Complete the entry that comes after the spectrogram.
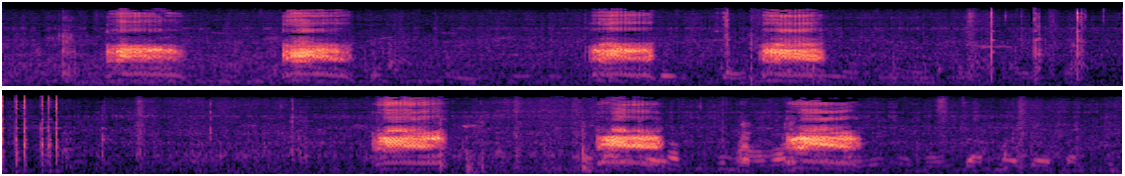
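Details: Lone hooded crow among waterbirds on the Elbe at Pirna, possibly calling to others of its kind, gives seven rasping caws in irregular bursts, pairs and a trio, with clicks and faint voices between.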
